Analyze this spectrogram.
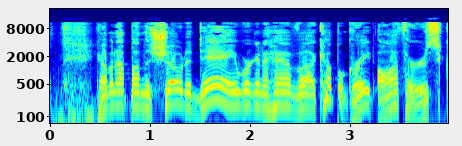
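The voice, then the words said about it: Raspy, partly lost voice. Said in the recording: “I lost my voice over the weekend, um, cheering ... has not quite returned yet ... if I was sitting here not raspy”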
